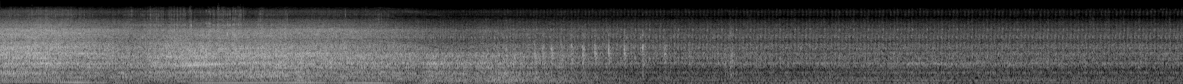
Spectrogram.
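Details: Ford Fiesta under braking: light rapid clicking/knocking, about three a second, over road noise, appearing once the drivetrain is hot after 10 minutes at 50mph+, from a failed offside driveshaft support bearing, later replaced, noise gone.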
